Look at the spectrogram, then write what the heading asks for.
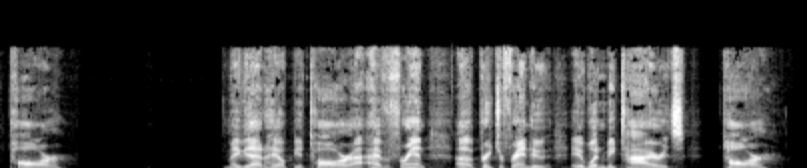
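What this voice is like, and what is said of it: Thick Southern American accent. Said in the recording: “real thick southern accent like myself”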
